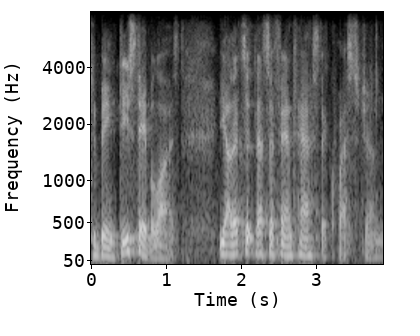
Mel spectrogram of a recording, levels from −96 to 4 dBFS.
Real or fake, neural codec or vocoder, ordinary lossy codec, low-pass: real; none; Opus, 16 kbps; 7.2 kHz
